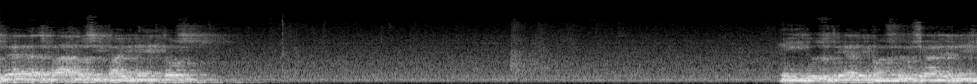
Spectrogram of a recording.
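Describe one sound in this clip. A woman speaks calmly to a group, heard through a loudspeaker.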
